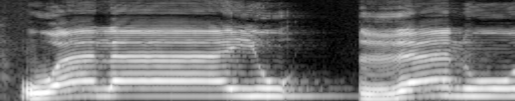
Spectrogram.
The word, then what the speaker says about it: ولا يؤذن: ولا يؤ ولا يؤ ولا يؤ لاحظوا الآن الهمزة ساكنة، لا يصح أن أضم الشفتين عندها، لا أقول يؤ يؤ يؤ، انظروا كيف شاب السكون ضم، واضح يا إخوة؟ إذاً نعيدها مرة ثانية. ولا يؤ يؤ يؤ يؤ، انتبهوا، نضم الشفتين عند الياء ثم أسكـ أرجعها مباشرة إلى وضع السكون عند النطق بالهمزة.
